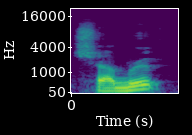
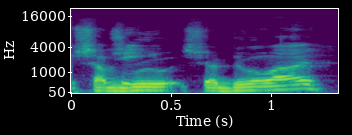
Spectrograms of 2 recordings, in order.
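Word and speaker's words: Cherbourg: How do you spell it? Shaboo. Okay. I don't spell French. How do you spell it? C H E R B O U R J. Sorry. Shabu.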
